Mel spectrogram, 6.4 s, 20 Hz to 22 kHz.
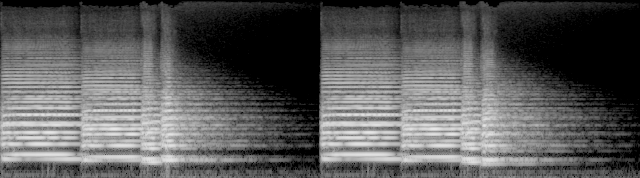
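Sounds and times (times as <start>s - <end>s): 
clarion trumpet playing reggae: 0.0s - 2.5s, 3.2s - 5.7s.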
